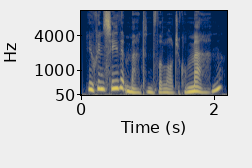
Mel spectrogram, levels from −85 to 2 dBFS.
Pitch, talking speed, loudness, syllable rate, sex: 190 Hz, 220 wpm, -19 LUFS, 5.6 syllables/s, female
